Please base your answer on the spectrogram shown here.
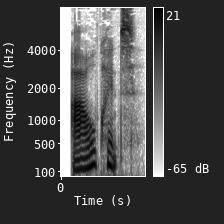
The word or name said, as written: arveprins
